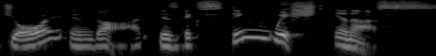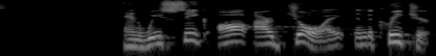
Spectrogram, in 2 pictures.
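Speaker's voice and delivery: very slow, drawn-out pulpit reading; dramatic quotation reading. Acted. Preacher finishing a quotation on joy in God, slow dramatic reading. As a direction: stretch each phrase of the quotation solemnly.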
